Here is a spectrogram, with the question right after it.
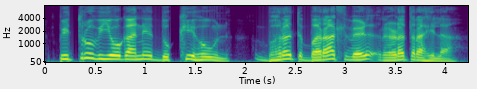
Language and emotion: Marathi, neutral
